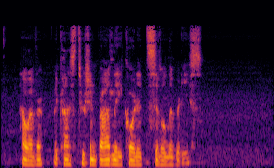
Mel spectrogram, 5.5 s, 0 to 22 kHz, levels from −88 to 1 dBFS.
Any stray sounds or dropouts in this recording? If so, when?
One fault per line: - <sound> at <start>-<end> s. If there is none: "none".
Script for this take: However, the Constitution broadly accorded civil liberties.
none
